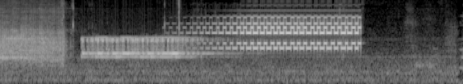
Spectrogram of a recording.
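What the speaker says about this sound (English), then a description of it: "Let me give him a call here." A telephone rings on the line while a call is placed to a farm, a steady electronic tone that rises in pitch midway and then stops, moderately loud with no one talking.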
